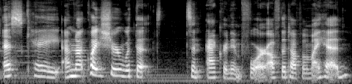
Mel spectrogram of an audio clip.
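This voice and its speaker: A woman's voice: on the high side, normal speed, fairly bright tone. An American woman from the eastern US, chatting casually and playfully as she streams gameplay. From eastern United States. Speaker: game streamer. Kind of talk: casual live gameplay commentary. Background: game music.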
